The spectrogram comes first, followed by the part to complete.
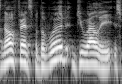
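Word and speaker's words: dually: No offense, but the word duelli is pronounced duelli, not duelli.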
